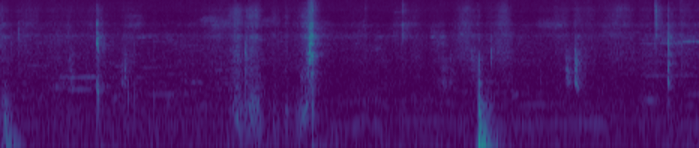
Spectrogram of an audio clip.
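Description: Zip being done up on a sweatshirt hanging on a clothes hanger, with fabric rustling and small clicks. A single sharp thump about four seconds in is the loudest sound.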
